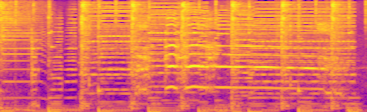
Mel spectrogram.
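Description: Rooster crowing sounds within a children's song about a hen and rooster, set against loud music with a steady pulsing beat about twice per second.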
